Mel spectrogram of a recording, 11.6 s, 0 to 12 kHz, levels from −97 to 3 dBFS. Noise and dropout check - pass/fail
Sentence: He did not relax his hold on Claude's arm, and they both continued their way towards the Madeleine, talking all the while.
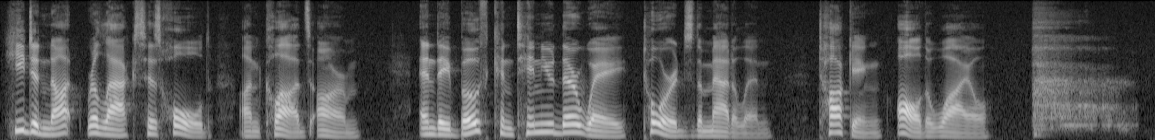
fail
